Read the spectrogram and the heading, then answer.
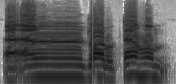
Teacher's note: الراء مفخمة لأنها ساكنة وقبلها مفتوح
